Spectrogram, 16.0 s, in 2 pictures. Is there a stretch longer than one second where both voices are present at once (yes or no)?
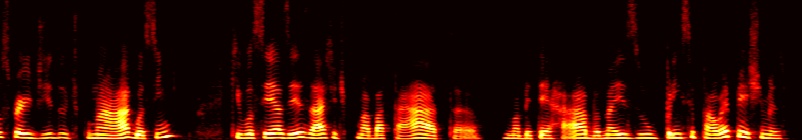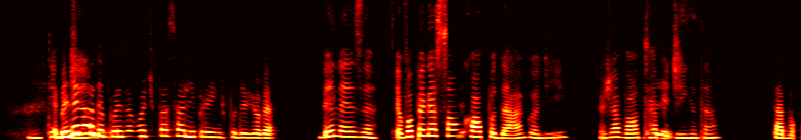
no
